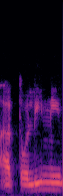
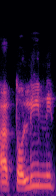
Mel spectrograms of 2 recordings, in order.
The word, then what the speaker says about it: Attolini: Claro que sí, soy Antonio Atolini, que se escribe como Atole, pero con doble T en todas las redes sociales. Seguramente por aquí nos van a poner el mensajito, Atolini como Atole, pero con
